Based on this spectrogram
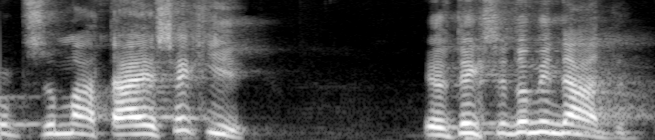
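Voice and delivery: loud, driving preacher's exhortation; fervent preaching. Real, not acted. Preacher urging the congregation to decide, fervently. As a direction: push the church toward a decision.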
